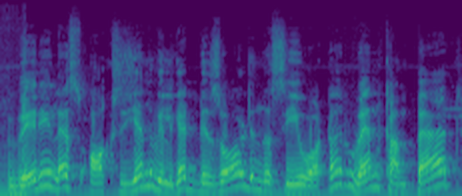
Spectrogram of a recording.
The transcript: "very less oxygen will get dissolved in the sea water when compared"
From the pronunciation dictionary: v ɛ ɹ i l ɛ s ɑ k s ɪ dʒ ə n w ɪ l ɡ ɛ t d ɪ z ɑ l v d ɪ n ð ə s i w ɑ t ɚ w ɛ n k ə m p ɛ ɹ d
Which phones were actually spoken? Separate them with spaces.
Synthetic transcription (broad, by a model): v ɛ ɹ i l ɛ s ɑ k s ɪ dʒ ə n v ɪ l ɡ ɛ t d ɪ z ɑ l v d ɪ n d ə s i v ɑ t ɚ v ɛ n k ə m p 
